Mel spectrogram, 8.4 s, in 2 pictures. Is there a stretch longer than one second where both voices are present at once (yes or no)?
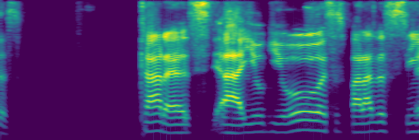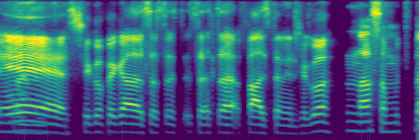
no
